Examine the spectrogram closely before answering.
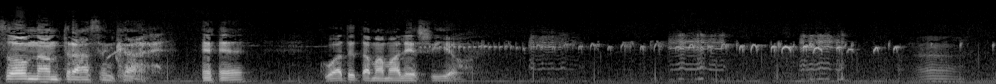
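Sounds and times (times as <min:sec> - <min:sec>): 
speech: 0:00.0 - 0:02.6, 0:03.2 - 0:04.8
birds chirping: 0:00.0 - 0:09.9
goat bleating: 0:05.2 - 0:05.9, 0:06.6 - 0:09.7.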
